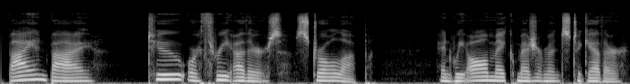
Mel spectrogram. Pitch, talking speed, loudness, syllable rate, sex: 170 Hz, 145 wpm, -16 LUFS, 4.3 syllables/s, female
